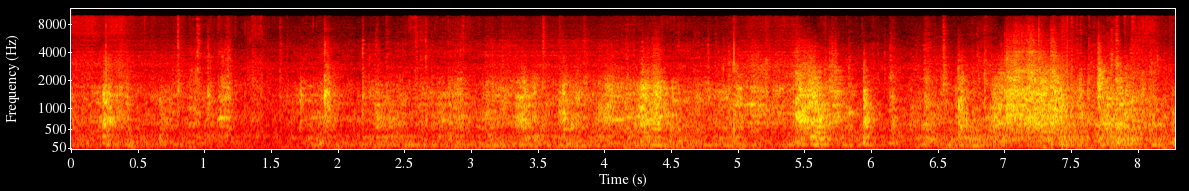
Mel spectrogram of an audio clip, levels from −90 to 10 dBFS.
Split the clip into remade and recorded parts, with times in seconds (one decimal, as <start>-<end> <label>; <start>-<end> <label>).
0.0-0.9 remade; 0.9-3.1 recorded; 3.1-4.1 remade; 4.1-5.0 recorded; 5.0-5.5 remade; 5.5-7.0 recorded; 7.0-7.5 remade; 7.5-8.3 recorded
